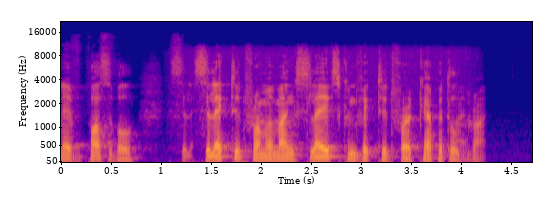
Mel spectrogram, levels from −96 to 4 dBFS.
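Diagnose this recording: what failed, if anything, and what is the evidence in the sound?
Digital radio blending to analogue at the receiver: from 0.99 s to 4.25 s the speech cross-fades over 332 ms to the FM signal, shifting level by about 3 dB and gaining hiss some 30 dB down. The hiss and smooth blend distinguish it from a codec bandwidth drop.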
